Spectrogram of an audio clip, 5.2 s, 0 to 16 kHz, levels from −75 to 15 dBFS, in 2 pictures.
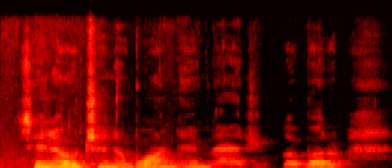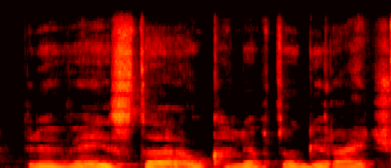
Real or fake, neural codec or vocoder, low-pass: real; none; 14.4 kHz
